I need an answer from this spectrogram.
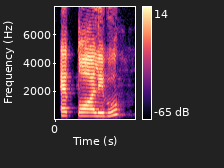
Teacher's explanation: And so I skipped the lam entirely. Okay, so it's almost as if the ta, by virtue of having a shadda over, eats up the lam before it. Yeah, the lam is swallowed up. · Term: sun letter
